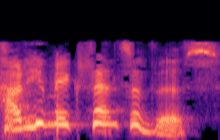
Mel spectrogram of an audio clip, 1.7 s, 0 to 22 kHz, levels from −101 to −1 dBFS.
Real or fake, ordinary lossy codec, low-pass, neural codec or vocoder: real; MP3, 32 kbps; 7.2 kHz; none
